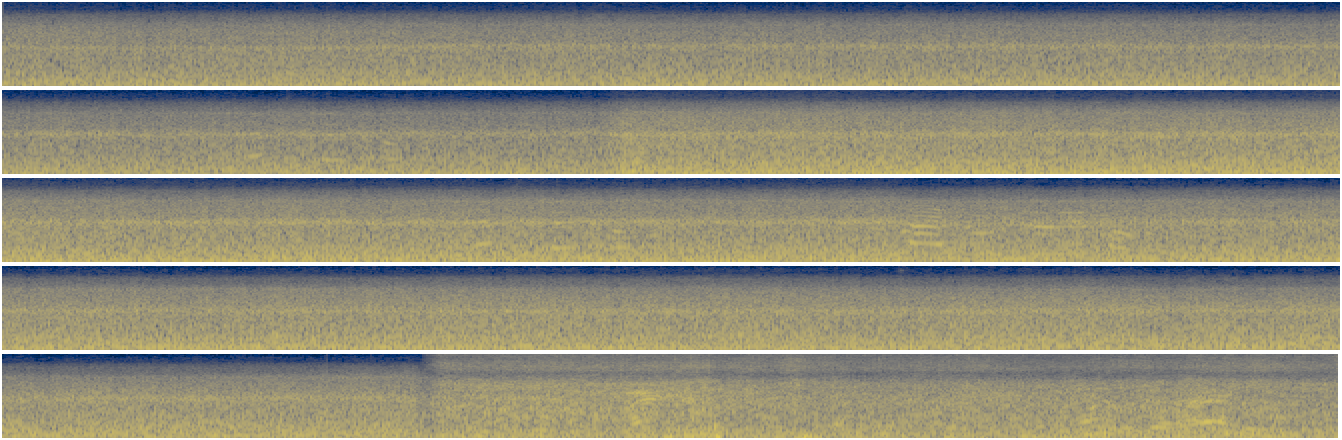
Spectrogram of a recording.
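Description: Water roaring through the opened gates of the Mohini Sagar dam in Madhya Pradesh, a steady broadband rush with wind buffeting the microphone that holds throughout and swells louder partway in.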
